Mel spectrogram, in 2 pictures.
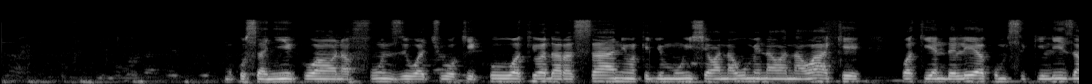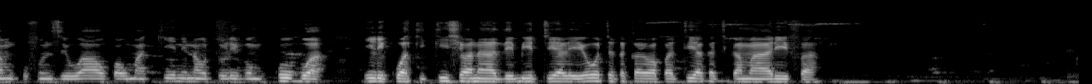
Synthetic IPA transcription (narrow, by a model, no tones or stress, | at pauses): m̩kusaɲikɔwawanafunziwat͡ʃuɔkikuːwakiwaɗaɾasaniwakiʄumuiʃawanaumɛnawanawakɛ | wakiɛndɛlɛakum̩sikilizam̩kufunziwaɔkwaumakininautulivum̩kuɓwa | ilikuhakikiʃawanajaðiɓitijalɛjɔtɛatakajɔwapatiakati̥kamaːɾifa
